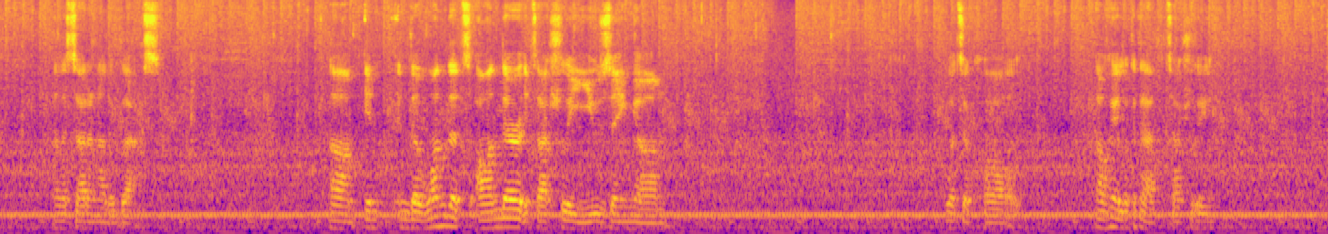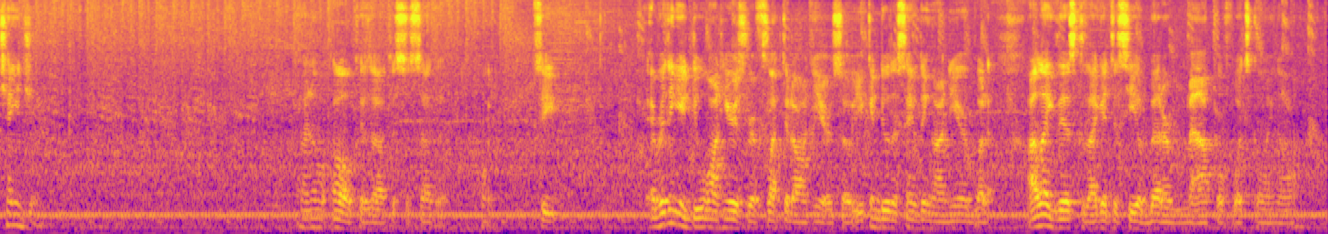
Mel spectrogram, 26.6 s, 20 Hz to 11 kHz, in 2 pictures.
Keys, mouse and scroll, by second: 1.3-2.0 scroll down 2, 3.0 click, 4.2 click, 18.4 click.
